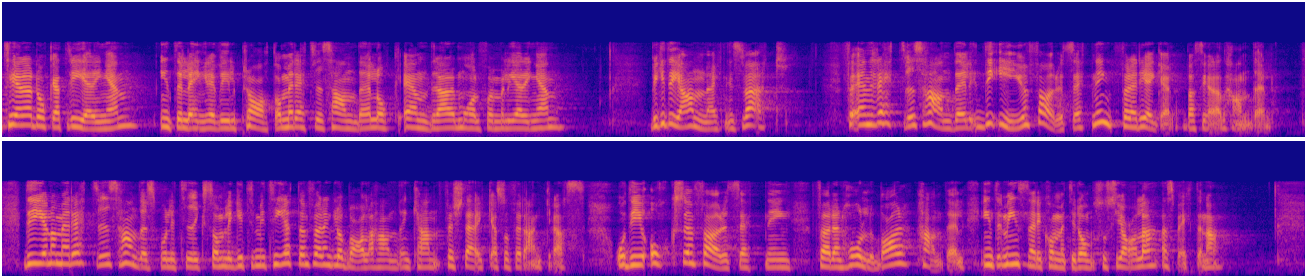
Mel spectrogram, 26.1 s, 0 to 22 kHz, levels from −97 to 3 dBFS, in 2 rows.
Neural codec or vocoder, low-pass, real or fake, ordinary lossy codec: vocoder, 44.1 kHz, 128 mel bands, Pupu-Vocoder; 7.2 kHz; fake; none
